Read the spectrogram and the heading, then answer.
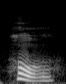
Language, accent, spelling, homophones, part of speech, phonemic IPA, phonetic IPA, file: English, US, hole, whole, noun / verb / adjective, /hoʊl/, [hoɫ], En-us-hole.ogg
- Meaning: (noun) 1. A hollow place or cavity; an excavation; a pit; a dent; a depression; a fissure 2. An opening that goes all the way through a solid body, a fabric, etc.; a perforation; a rent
